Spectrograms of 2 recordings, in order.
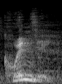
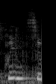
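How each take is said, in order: First: The middle consonant is a Z sound. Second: The middle consonant is an S sound. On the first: The speaker calls it right. "there's a hard Z in Quincy" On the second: The speaker calls it wrong. "it's not this Quincy"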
